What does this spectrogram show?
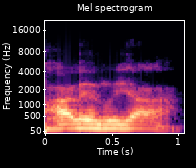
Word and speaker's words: haleluya: Dalam bahasa Ibrani yod dan he di belakang itu baru dibaca ya. Misalnya Elia, Abia, Yermia, termasuk haleluya. Tapi kalau haleluya dibaca panjang, bacanya halelu et Adonai atau haleluya. Tetap kita baca haleluya karena ya nya di belakang. Jadi ini soal linguistik yang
